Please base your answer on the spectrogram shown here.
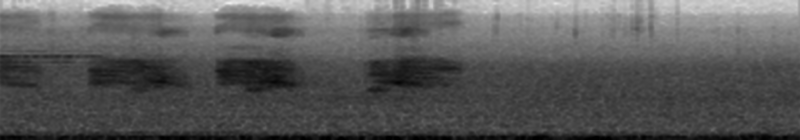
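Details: Adult hooded crows quarrelling as young birds listen: three rasping, hoarse caws roughly one per second, each lasting about half a second, followed by quiet low rumble.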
